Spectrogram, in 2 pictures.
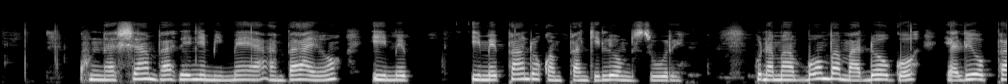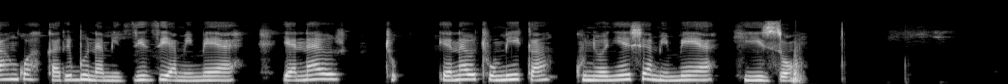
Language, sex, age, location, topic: Swahili, female, 18-24, Nairobi, agriculture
